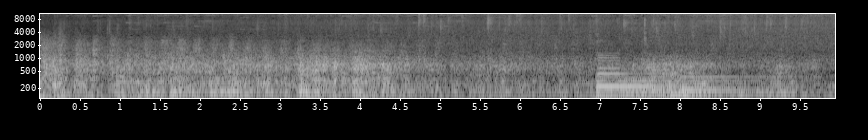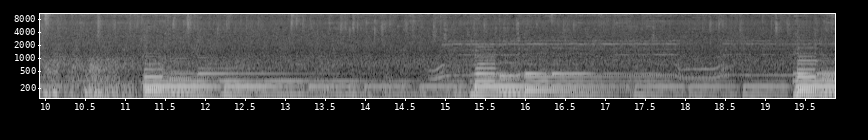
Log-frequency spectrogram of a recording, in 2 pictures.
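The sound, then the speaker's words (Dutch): Steady hissing rain with a low rumble of distant thunder, ambient sound taken from an LP, fills the first seconds, then music with sustained, harmonic tones comes in over the rain and carries on to the end. “Met de treinen die voorbij rijden, onweer in de verte.”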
